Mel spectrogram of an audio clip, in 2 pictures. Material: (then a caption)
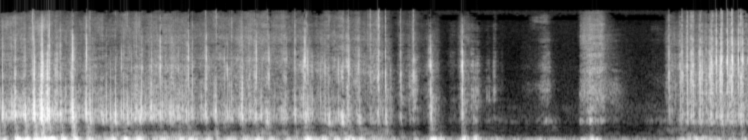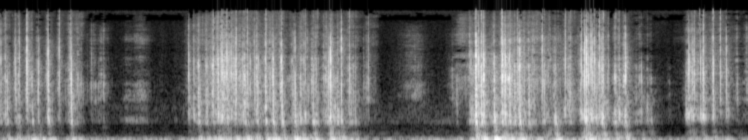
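Plastic. Long nails tap rapidly across the surface of a large, empty yellow plastic tray with a corn-cob relief. The result is dense bursts of short, bright clicking with brief quiet pauses between runs.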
